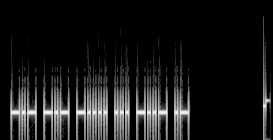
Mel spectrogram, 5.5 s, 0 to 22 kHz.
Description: Morse code, heard as a keyed tone, about 22 wpm, 700 Hz. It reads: KK6SXA
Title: USA Call Signs 22wpm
